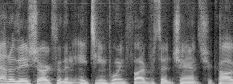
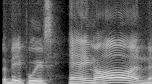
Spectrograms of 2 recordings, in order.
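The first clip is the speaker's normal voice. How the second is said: measured final-whistle call, slightly raised; play-by-play call; 5 semitones higher than usual. Real, not acted. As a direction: call the win, holding back the big shout. Calls the final moments of win.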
